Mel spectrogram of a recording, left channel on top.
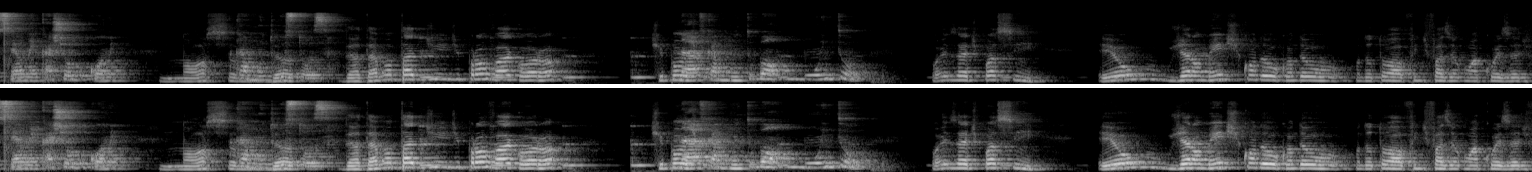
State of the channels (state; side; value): quieter; left; 6.6 dB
